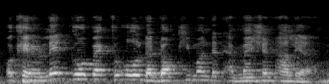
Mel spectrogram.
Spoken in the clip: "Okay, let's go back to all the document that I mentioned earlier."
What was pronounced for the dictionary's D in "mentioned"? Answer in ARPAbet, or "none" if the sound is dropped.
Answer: none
